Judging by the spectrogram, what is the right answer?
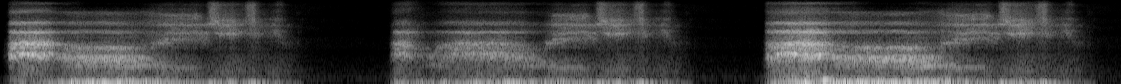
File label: a male creepy whispering; ambience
